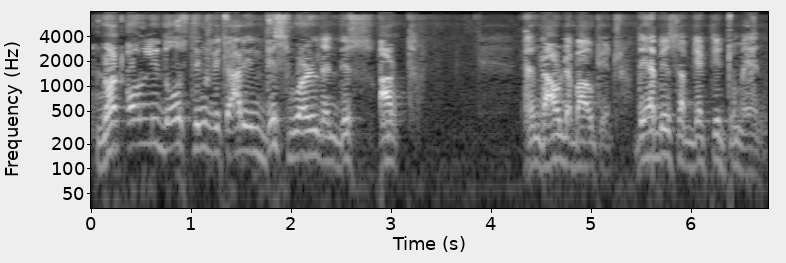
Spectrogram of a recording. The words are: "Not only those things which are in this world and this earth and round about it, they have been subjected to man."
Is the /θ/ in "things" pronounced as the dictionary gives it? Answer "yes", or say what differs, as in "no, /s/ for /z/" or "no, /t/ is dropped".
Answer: no, /t/ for /θ/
